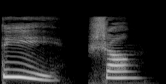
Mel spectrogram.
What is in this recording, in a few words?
"di4 shang5", chinese; 地上; mặt đất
